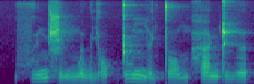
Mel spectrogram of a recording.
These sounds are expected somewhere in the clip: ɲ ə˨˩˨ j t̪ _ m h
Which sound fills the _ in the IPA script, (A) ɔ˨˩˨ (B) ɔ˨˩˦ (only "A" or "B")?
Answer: B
